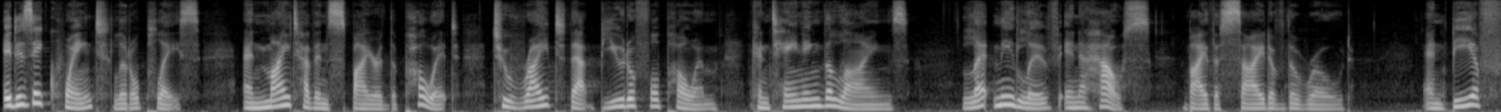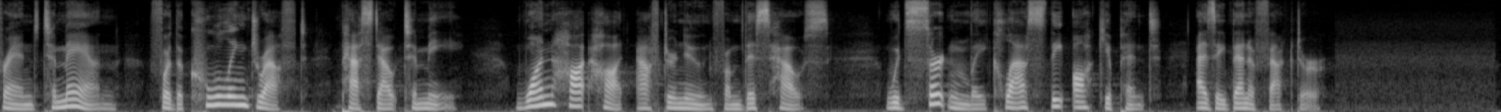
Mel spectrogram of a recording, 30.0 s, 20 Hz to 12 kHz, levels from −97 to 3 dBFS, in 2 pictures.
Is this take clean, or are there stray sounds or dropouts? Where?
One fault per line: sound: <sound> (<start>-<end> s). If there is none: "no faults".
no faults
